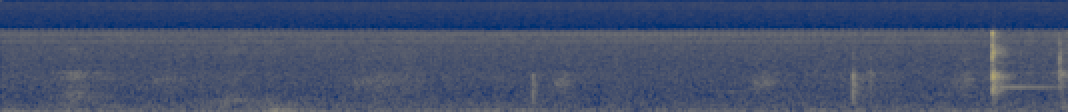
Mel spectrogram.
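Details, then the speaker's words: Noco Boost Genius jump starter after repair of its non-working boost circuit: a quiet room, then one sharp click as boost is activated; the relay now switches properly. "and we are at Clear audible click of the relay being activated let's try it out again so then I'll go off back on activate the Boost and again we hear that relay clicking"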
